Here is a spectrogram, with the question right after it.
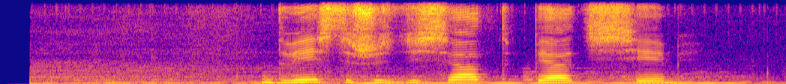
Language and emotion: Russian, neutral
